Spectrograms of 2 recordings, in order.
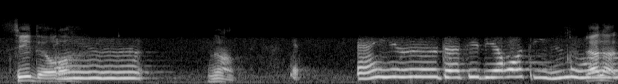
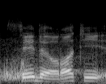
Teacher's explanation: قلقل الدال من غير أن تكسريها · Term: الدال مقلقلة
